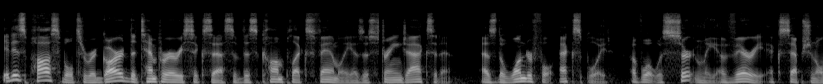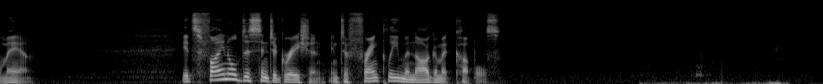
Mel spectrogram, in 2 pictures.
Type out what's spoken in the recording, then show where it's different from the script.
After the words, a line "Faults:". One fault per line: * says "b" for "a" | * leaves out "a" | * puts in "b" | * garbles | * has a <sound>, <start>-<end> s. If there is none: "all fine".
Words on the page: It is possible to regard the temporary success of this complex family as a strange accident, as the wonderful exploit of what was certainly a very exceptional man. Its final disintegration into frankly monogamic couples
It is possible to regard the temporary success of this complex family as a strange accident, as the wonderful exploit of what was certainly a very exceptional man. Its final disintegration into frankly monogamic couples
Faults:
* has a bark, 14.6-16.2 s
